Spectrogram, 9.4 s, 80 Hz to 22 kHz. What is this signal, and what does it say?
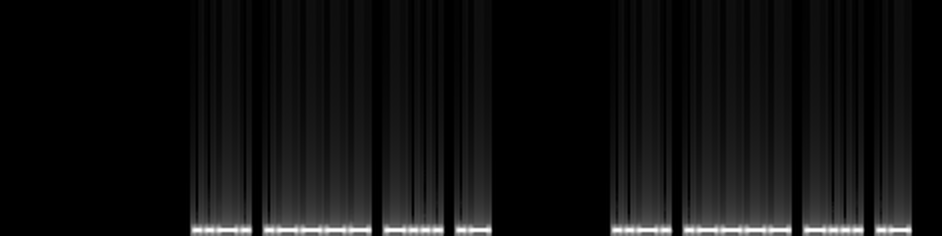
Morse code, heard as a keyed tone, about 20 wpm, 700 Hz. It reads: F1BA F1BA
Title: DXCC-100 Call Signs - 4 Characters - Repeated 2x - 20wpm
